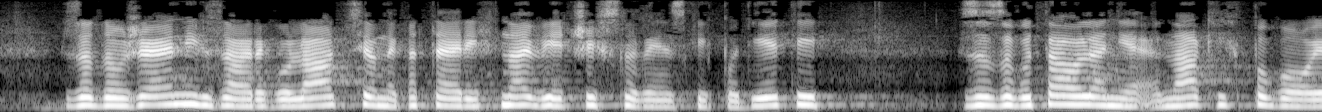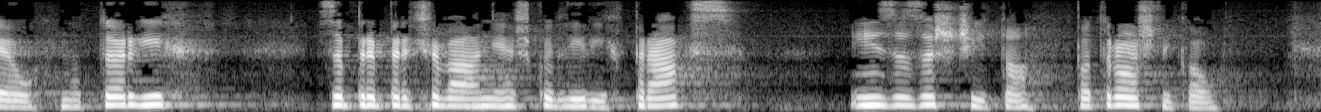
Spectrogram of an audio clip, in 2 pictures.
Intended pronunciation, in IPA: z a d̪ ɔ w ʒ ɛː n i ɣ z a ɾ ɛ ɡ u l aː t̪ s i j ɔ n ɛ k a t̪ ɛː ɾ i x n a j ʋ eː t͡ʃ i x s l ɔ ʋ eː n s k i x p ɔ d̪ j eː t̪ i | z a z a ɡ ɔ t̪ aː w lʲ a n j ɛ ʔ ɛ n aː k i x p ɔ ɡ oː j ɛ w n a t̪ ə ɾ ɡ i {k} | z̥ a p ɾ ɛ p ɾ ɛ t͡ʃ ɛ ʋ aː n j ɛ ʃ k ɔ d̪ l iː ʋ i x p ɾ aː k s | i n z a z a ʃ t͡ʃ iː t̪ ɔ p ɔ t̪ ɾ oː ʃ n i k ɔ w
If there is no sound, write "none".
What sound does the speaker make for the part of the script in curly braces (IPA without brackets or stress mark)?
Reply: x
